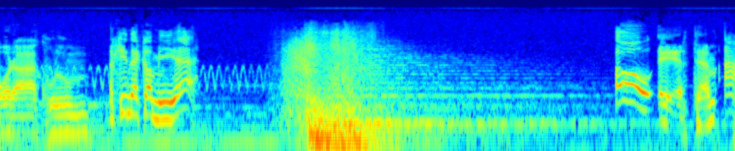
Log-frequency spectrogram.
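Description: A young cartoon character speaks with surprise in an animated voice.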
